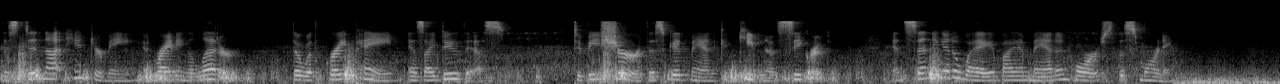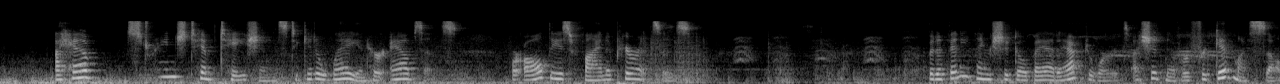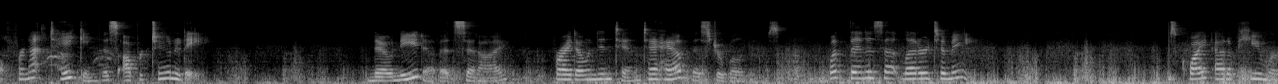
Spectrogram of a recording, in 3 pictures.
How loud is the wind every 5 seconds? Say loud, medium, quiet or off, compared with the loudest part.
loud, loud, medium, quiet, quiet, quiet, medium, medium.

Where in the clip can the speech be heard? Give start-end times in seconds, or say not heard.
0.0-11.8, 13.2-19.7, 22.0-27.8, 29.2-35.4, 37.2-38.3.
